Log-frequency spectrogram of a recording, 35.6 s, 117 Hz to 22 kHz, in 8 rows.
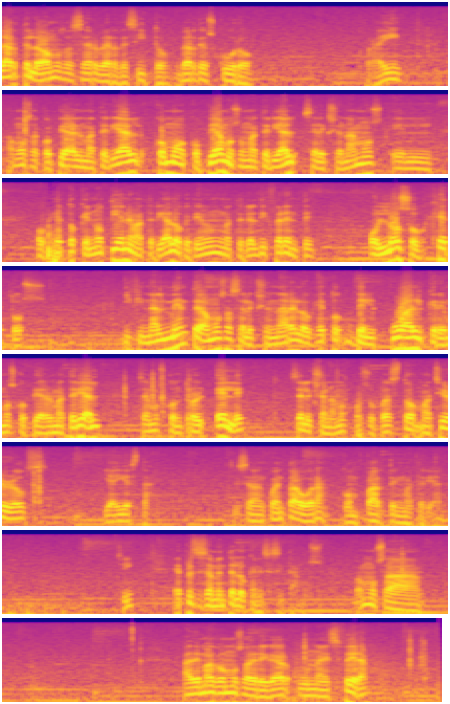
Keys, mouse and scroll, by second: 2.4 click, 4.3 right click, 4.8 shift+right click, 7.0 right click, 15.7 shift+right click, 19.3 ctrl+l, 21.0 Up, 21.3 Down, 22.7 Return, 24.1 right click, 24.7 right click, 25.1 right click, 26.8 right click, 29.6-30.0 scroll down 1, 30.9 shift+middle click, 31.7 shift+right click, 32.9 scroll up 1, 35.3 shift+a.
